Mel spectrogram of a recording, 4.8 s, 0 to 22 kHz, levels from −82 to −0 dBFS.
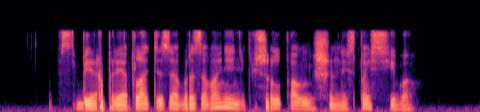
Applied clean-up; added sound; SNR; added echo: neural diffusion model UNIVERSE++.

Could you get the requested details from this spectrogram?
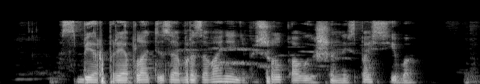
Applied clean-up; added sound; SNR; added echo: classical method log-MMSE.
